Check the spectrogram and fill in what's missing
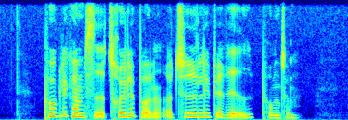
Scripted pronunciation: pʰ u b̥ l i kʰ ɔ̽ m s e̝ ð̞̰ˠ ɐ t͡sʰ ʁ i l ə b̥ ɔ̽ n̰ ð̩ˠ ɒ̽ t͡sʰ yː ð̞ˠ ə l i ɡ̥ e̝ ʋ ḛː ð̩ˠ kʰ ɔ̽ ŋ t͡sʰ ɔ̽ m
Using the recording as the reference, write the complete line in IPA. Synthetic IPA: pʰ u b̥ l i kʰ ɔ̽ m s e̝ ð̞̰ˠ ɐ t͡sʰ ʁ y l ə b̥ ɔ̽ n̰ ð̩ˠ ɒ̽ t͡sʰ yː ð̞ˠ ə l i b̥ e̝ ʋ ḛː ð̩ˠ pʰ ɔ̽ ŋ t͡sʰ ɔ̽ m

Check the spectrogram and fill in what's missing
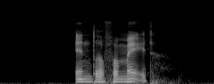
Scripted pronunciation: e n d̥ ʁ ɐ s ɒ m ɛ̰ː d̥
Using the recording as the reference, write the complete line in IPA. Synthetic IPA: e n d̥ ʁ ɐ f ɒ m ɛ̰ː d̥

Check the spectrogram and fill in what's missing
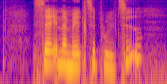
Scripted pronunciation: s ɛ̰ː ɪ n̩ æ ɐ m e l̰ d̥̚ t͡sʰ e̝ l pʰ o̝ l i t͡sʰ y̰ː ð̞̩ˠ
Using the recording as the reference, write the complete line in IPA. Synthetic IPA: s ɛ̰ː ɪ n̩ æ ɐ m e l̰ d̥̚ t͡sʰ e̝ l pʰ o̝ l i t͡sʰ ḭː ð̞̩ˠ

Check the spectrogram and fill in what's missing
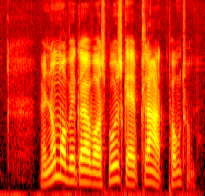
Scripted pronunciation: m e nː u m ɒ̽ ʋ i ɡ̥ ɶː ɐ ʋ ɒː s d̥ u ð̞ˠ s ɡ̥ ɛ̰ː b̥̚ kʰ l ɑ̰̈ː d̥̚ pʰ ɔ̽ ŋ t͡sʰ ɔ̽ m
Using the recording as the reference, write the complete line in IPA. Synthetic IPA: m e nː u m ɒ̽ ʋ i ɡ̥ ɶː ɐ ʋ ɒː s b̥ u ð̞ˠ s ɡ̥ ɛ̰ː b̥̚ kʰ l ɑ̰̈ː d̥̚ pʰ ɔ̽ ŋ t͡sʰ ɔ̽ m

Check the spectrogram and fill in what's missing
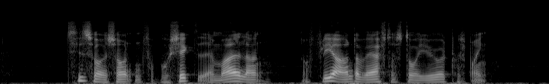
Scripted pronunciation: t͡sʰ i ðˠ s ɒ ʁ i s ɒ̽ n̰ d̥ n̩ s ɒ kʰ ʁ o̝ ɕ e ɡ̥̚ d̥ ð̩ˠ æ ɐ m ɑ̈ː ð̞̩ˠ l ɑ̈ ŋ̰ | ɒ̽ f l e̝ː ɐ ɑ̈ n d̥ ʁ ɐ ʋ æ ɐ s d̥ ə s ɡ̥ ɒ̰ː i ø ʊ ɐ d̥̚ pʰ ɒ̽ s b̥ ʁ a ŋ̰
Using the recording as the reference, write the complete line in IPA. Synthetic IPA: t͡sʰ i ðˠ s ɒ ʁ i s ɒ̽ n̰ d̥ n̩ f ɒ pʰ ʁ o̝ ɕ e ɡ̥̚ d̥ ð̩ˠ æ ɐ m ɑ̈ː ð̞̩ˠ l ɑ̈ ŋ̰ | ɒ̽ f l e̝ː ɐ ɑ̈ n d̥ ʁ ɐ ʋ æ ɐ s d̥ ɐ s d̥ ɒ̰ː i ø ʊ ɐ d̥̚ pʰ ɒ̽ s b̥ ʁ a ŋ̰

